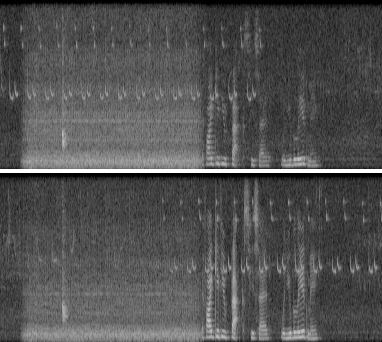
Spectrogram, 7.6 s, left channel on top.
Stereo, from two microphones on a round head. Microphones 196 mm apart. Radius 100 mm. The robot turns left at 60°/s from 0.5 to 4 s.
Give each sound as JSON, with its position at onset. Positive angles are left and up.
{"t": 1.2, "sound": "a whoosh", "side_deg": 55, "distance_m": 2.5}
{"t": 4.0, "sound": "a woman speaking", "side_deg": -60, "distance_m": 0.6}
